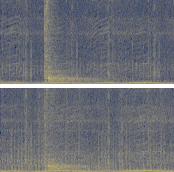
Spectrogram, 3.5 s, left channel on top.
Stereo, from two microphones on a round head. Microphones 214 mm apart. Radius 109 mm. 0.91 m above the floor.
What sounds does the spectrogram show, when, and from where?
0.9 s a door slam: 25° left (ahead or behind), 5.5 m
